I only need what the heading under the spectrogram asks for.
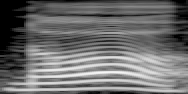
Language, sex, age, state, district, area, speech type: Odia, female, 60+, Odisha, Dhenkanal, rural, read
